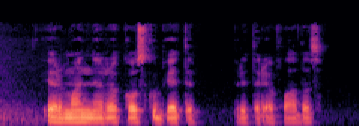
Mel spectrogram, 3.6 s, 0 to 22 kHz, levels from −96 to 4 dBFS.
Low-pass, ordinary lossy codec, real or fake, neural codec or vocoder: 14.4 kHz; MP3, 48 kbps; real; none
